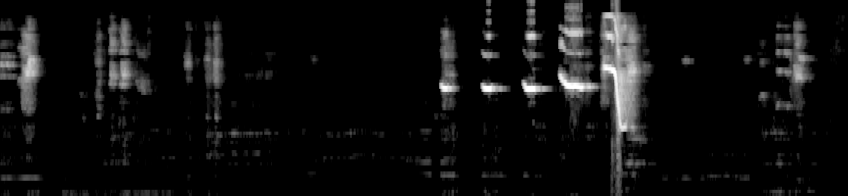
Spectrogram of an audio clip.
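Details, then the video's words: Bimoli whistling as a lure for training birds: a few faint scattered notes, then a quick run of five clear evenly spaced whistles ending in a loud, sharply falling sweep. "SIULAN BIMOLI UNTUK PANCINGAN BURUNG"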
